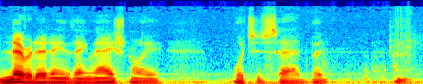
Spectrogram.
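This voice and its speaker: Somewhat breathy, a man with an American accent speaks with a dark, mellow tone. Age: 80s+. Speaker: retired rock drummer and bandleader. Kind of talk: oral history interview. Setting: music store.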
